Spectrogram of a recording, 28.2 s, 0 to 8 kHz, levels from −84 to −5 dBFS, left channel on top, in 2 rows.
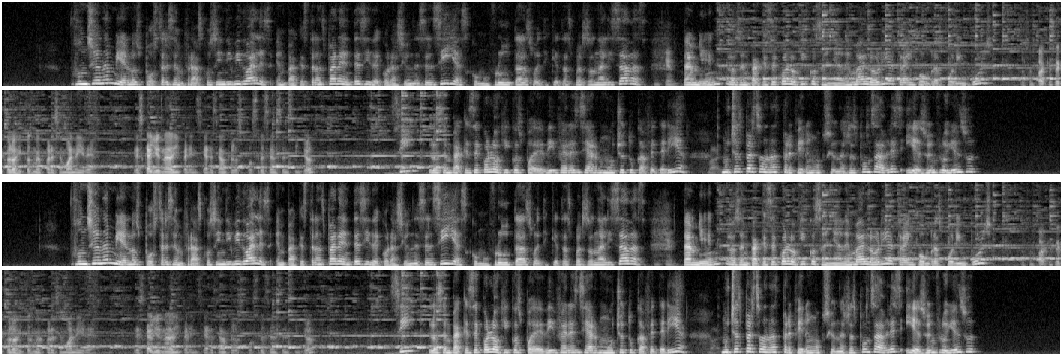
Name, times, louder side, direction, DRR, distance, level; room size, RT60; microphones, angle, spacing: voice 1, 0.9-13.2 19.4-27.1, right 2 dB, 30° right, 0.4 m, -23 dB
sound 1, 9.5-20.1, equal, 10° left, 0.8 m, -30 dB
voice 2, 13.6-15.4 15.9-18.3 23.5-23.7, left 5 dB, 40° left, 0.3 m, -29 dB
2.5 x 2.0 x 2.9 m
head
